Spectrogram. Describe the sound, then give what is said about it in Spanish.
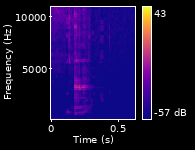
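A drink being poured into a glass: a brief, quiet gurgle of liquid with a bright, rising ring lasting only a moment, then fading into soft room noise. No one speaks. “Te serviste, más. Déjame, déjame hacerlo justo también.”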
